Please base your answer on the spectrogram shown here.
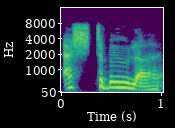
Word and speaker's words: Ashtabula: am hello um i i don't know if i pronounced that right ash taboola is that is that yeah correct that's correct oh good good good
